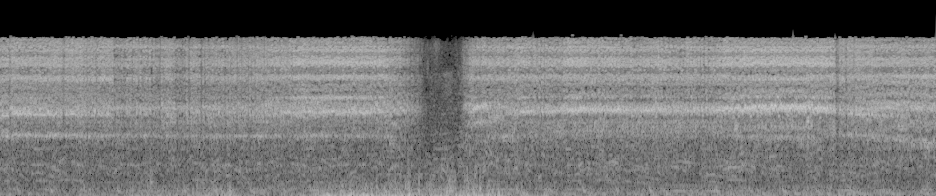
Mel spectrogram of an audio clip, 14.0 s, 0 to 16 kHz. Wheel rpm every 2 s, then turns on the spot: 150, 150, 150, 70, 160, 170, 160.
none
